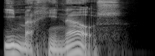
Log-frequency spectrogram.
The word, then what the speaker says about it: imaginaos: So the example in today's conversation was imaginaos.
